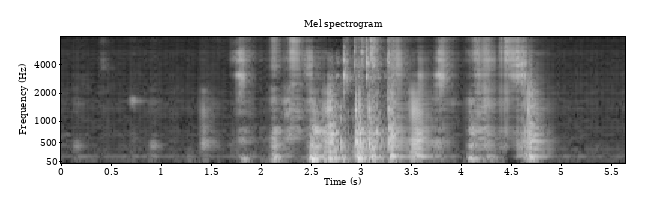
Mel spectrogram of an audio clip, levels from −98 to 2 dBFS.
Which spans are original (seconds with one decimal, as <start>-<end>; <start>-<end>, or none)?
2.7-3.3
